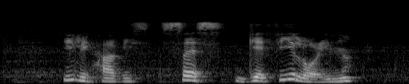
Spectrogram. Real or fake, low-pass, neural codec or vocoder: real; 7.2 kHz; none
